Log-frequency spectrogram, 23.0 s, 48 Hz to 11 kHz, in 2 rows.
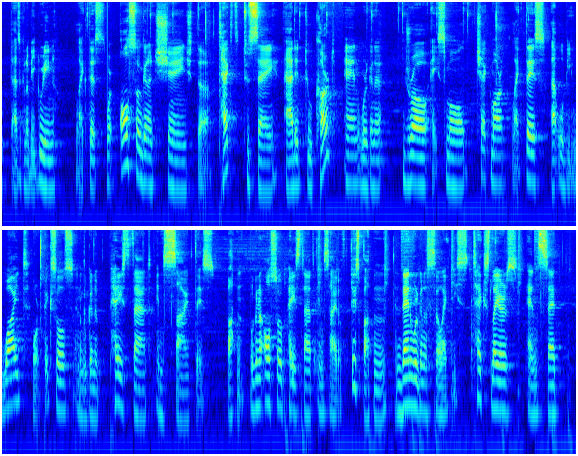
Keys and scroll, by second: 2.5 t, 4.0-5.3 typing, 9.8 Return, 12.0 Up, 12.2 Return, 13.4 super+x, 14.4 super+v, 14.8 super+[, 15.3 shift+Return, 16.4 Down, 17.9 super+c, 18.6 super+v, 19.3 super+[.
